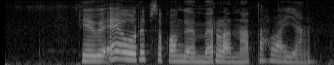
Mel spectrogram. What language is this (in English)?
Javanese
